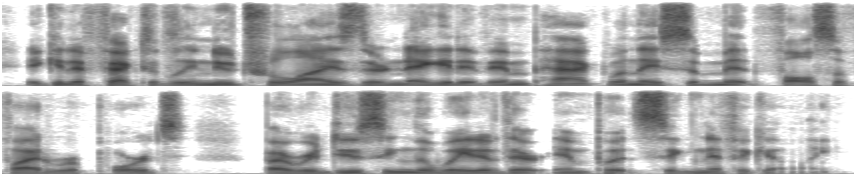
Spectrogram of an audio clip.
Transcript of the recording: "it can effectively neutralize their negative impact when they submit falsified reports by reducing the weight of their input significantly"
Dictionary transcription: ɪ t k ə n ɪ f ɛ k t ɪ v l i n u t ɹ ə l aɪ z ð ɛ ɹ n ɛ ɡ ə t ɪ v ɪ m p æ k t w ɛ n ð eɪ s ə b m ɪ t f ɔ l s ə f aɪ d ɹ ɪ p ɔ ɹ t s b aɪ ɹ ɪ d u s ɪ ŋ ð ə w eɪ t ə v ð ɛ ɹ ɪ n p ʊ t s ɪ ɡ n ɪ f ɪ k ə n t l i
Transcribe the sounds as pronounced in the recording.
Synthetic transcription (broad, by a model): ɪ t k ə n ɪ f ɛ k t ɪ v l i n u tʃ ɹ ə l aɪ z ð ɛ ɹ n ɛ ɡ ə t ɪ v ɪ m p æ k t w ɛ n ð eɪ s ə b m ɪ t f ɔ l s ə f aɪ d ɹ ɪ p ɔ ɹ t s b aɪ ɹ ɪ d u s ɪ ŋ ð ə w eɪ t ə v ð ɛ ɹ ɪ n p ʊ t s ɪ ɡ n ɪ f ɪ k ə n t l i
